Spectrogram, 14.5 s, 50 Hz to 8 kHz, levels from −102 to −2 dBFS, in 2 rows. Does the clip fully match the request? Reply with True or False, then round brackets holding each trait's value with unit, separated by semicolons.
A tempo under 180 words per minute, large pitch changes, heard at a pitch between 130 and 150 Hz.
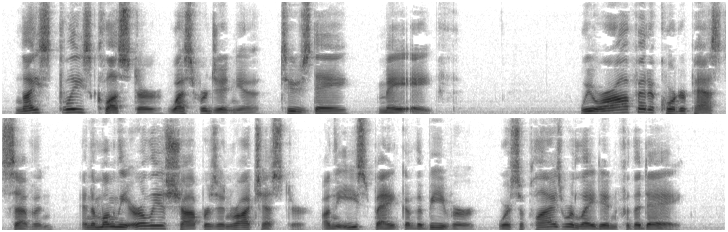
True (155 wpm; 6.9 semitones; 135 Hz)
